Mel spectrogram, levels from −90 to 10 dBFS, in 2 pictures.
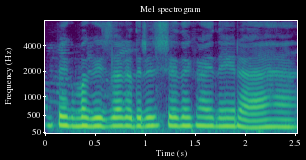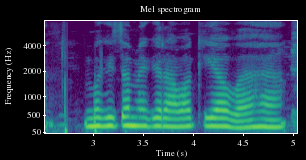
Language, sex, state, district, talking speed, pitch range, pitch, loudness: Hindi, female, Jharkhand, Palamu, 165 wpm, 205-225 Hz, 215 Hz, -14 LUFS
